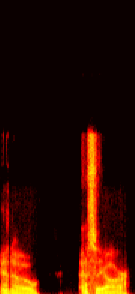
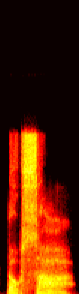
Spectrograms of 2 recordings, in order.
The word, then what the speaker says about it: no sir: derivation of it, but I'm just guessing it's no sir, like NOSAR, used in the place of no way. And they're just somehow the pronunciation of sir is sa. So it's evolved, I think, into no sa.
